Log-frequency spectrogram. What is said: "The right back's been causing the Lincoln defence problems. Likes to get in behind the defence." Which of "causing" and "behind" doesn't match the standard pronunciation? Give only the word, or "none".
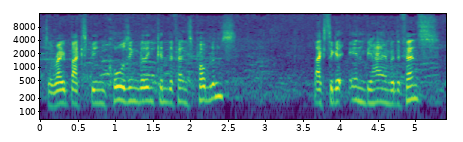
none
